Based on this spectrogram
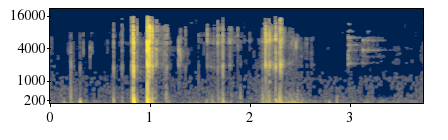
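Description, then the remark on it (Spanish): Sunflower seeds being cracked open and eaten: two sharp, crisp cracks close together, followed by a short burst of crunchy chewing and a few faint clicks, with no talking. “¿Eso es una pipa? ¡Pipas de girasol!”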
